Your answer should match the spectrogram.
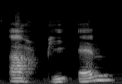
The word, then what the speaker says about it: ARPIEM: RPM, qui se prononce RPM, est un acronyme anglais, RPM, qui signifie Revolution per Minute ou Run per Minute, soit tour par minute.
